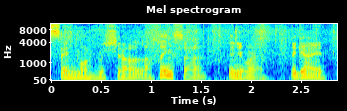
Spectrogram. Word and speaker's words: Michel: Saint Marcel. What's that? Saint Marshall. Michel. Oh, Michel. Saint Mont Michel. Mont. I don't know. I Saint think- Mont Michel. I think it's Saint Mont Michel.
